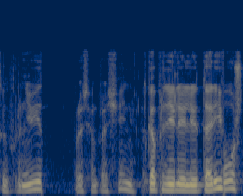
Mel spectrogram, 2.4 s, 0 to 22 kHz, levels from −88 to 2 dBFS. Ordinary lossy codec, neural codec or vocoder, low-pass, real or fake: none; none; none; real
